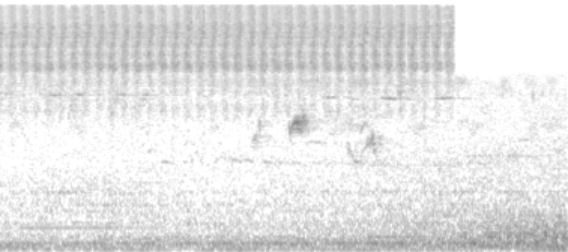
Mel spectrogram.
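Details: Grasshopper chirping: a rapid, evenly pulsed, high buzzing trill lasting nearly four seconds before cutting off, with a couple of faint bird notes and a constant low background hum.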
